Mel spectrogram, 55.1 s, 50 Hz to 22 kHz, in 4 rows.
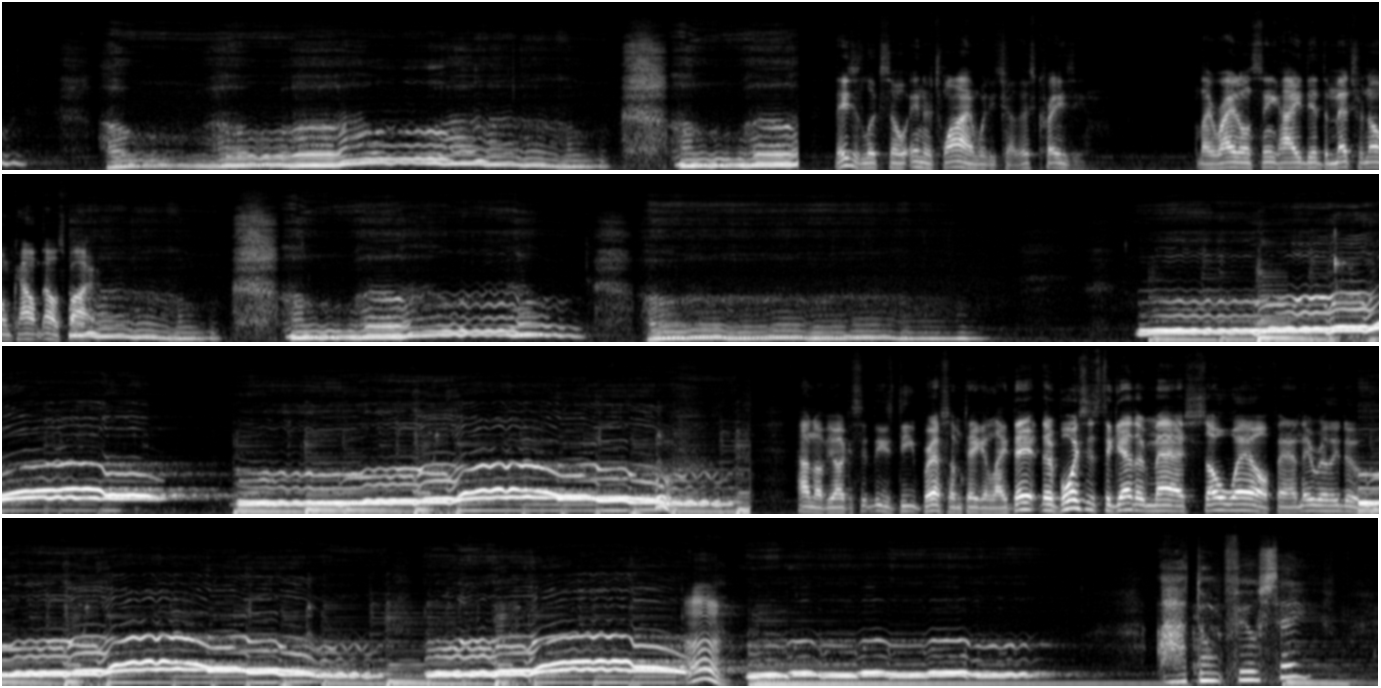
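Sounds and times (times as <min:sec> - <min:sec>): voices humming in harmony: 0:25.2 - 0:35.0, 0:41.2 - 0:51.9.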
